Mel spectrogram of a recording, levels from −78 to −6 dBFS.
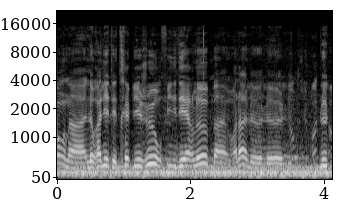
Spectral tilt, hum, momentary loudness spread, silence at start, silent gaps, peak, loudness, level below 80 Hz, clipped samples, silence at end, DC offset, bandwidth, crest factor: -6.5 dB/octave; none; 2 LU; 0 s; none; -10 dBFS; -23 LUFS; -44 dBFS; under 0.1%; 0 s; under 0.1%; 15.5 kHz; 12 dB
